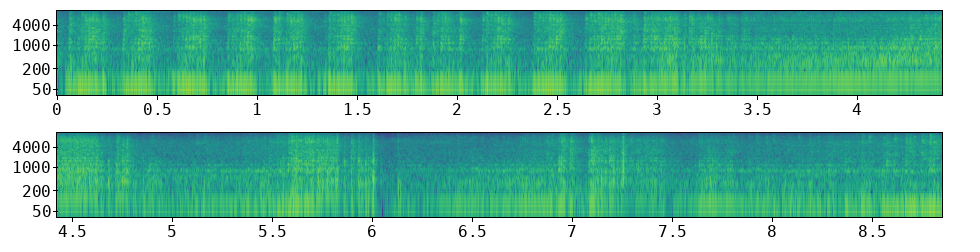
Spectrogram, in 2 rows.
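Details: Modified 2019 Camaro SS V8 (tuned, Stage 3 cam, headers, catless X-pipe, E85, nitrous) on two-step at 2500 rpm: rapid, sharp pops about four per second over a held rev, then a smooth rise. Normal, loud limiter pops.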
